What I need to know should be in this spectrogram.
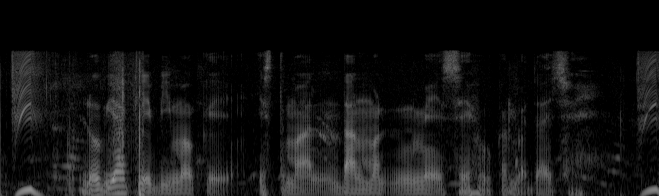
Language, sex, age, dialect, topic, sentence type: Maithili, male, 18-24, Angika, agriculture, statement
